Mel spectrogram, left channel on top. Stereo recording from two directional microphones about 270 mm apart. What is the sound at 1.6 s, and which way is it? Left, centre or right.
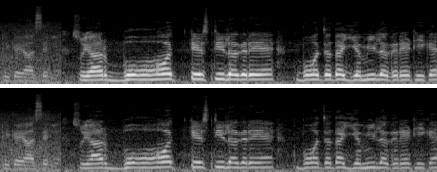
Speech, centre.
